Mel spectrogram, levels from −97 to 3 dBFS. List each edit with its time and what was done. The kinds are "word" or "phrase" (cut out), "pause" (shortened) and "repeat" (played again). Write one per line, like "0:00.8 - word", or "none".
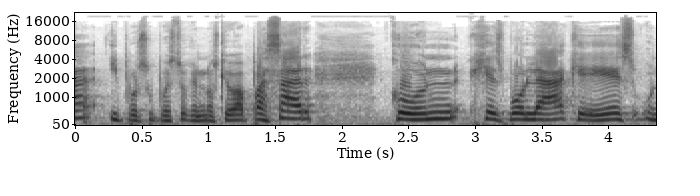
0:01.1 - word
0:02.9 - word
